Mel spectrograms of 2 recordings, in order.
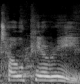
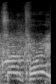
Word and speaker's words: topiary: Did anybody notice he went topiary? It was like a wonderful mixture of trimming a hedge and a little bowl you have of things that smell nice. I say topiary.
